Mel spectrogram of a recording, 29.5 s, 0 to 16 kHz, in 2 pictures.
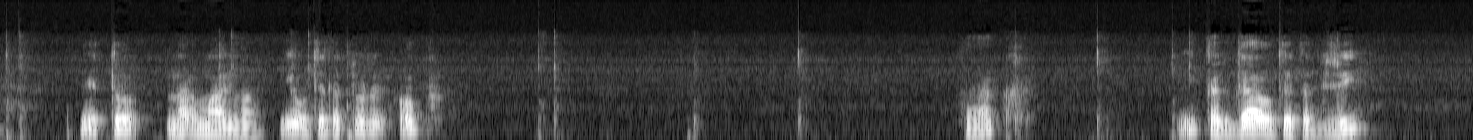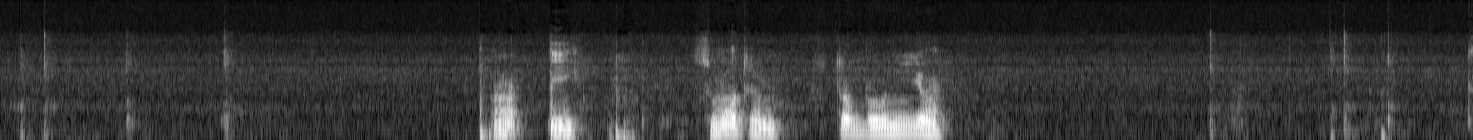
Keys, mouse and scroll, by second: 0.2 click, 0.9 g, 3.2 click, 3.6 g, 7.1-8.3 middle drag, 10.3 middle click, 11.9 click, 13.7 g, 16.2-17.3 middle drag, 19.7 a, 20.5 i, 22.3-27.1 drag, 28.2 click, 28.8-29.4 middle drag.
